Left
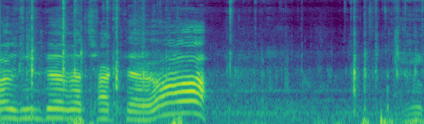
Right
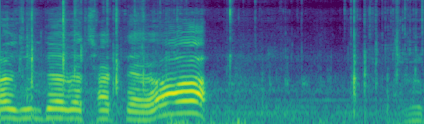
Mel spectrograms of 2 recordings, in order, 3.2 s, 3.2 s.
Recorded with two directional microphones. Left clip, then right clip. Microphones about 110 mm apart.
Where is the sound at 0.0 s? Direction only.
60° right (ahead or behind); by 1.5 s 45° right (ahead or behind).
